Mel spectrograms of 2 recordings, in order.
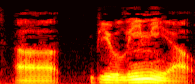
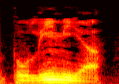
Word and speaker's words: bulimia: Then in this case, we say that, you know, they get some sort of a disease, and that is, bulimia or bulimia. I better spell that. That's what the doctor calls it. B-U-L-I-M-I-A. Again, B-U-L-I-M-I-A.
